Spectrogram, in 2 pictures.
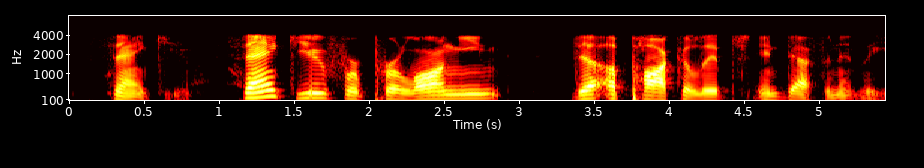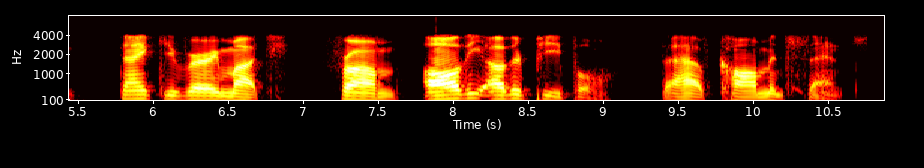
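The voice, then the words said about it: Sarcastic delivery. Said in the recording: “Did you just hear the sarcasm in my fucking voice?”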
